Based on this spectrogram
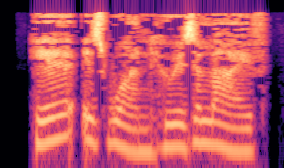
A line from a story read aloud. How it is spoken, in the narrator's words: said a voice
